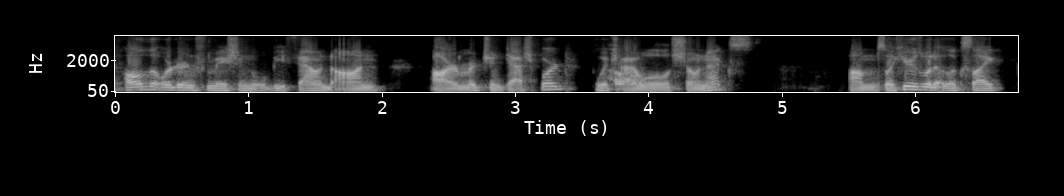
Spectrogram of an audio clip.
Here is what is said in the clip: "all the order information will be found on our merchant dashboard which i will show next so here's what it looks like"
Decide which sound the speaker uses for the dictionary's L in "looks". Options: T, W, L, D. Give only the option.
L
